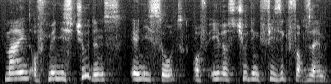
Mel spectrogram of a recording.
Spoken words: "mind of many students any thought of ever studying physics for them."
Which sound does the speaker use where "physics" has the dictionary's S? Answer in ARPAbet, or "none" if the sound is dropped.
none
